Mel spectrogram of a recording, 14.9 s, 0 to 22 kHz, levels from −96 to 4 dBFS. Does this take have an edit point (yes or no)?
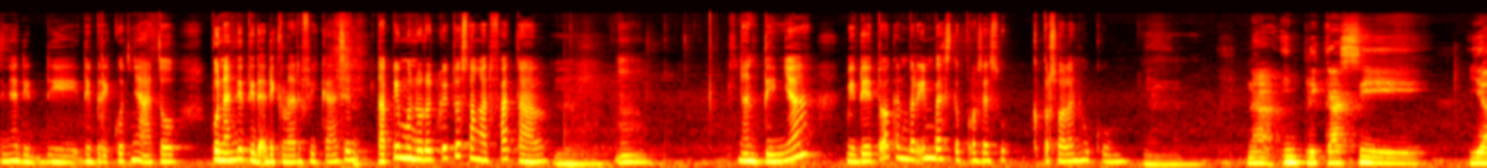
no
